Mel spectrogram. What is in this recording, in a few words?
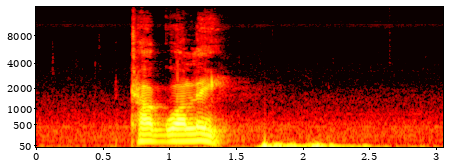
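"taquali", Cherokee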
